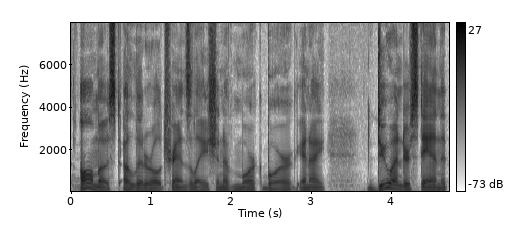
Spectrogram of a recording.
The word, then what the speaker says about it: Mörk Borg: I do understand that the OOTS over the O are not just heavy metal OOTS but they do in fact affect the pronunciation making it closer to MK Borg though I sound really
